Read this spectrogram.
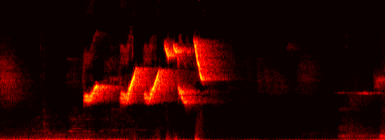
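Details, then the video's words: Coleiro performing Tui Tui song: a single bright burst of fast, high, slurred whistles lasting about a second, then near silence. "coleiro Tui Tui bom cantador"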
